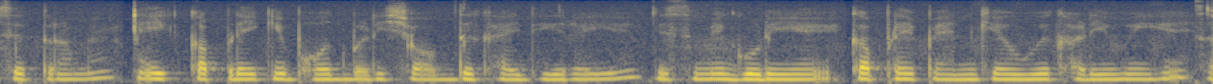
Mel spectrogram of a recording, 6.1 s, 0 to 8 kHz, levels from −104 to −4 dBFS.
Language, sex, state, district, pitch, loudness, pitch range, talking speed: Hindi, female, Bihar, Darbhanga, 185 Hz, -21 LUFS, 185-195 Hz, 225 wpm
